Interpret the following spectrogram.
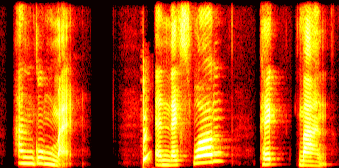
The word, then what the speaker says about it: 한국말: First, 한국말, the Korean language. This 국 ends with 기역 and next syllable starts with 미음. In this case, 국 is pronounced as 궁. So it's 한국말, 한국말.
